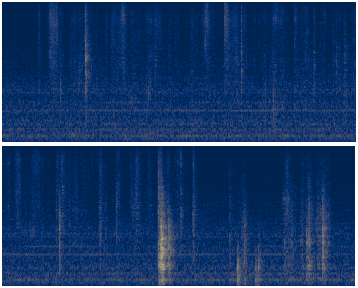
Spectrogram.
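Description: Hands handling paper booklets and cardboard packaging: scattered light rustles, taps and knocks. The loudest is a knock about ten seconds in, with a cluster of handling noises near the end as a coiled cable is lifted from the box.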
